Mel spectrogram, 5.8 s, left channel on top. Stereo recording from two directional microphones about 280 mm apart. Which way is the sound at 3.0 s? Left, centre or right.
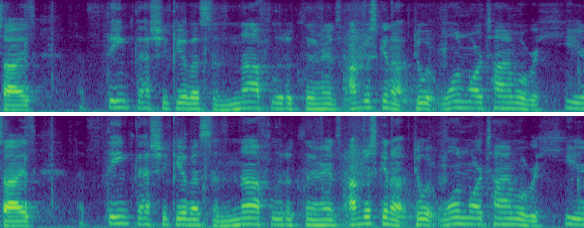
Centre.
